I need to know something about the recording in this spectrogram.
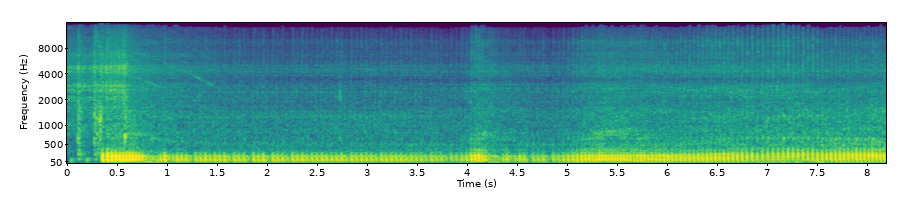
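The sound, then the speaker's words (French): A BMW R1200 GS motorcycle engine runs steadily, with a deep rumbling idle that surges briefly at the start and again midway before settling into a continuous throb. “La BMW R1200 GS se positionne en deuxième place du classement des motos les mieux vendues en Suisse cette année.”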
